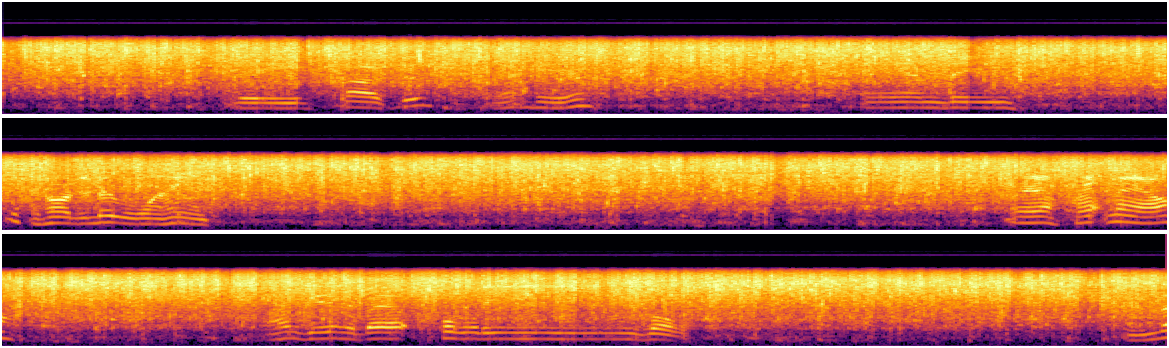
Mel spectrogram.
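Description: An engine runs steadily nearby.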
